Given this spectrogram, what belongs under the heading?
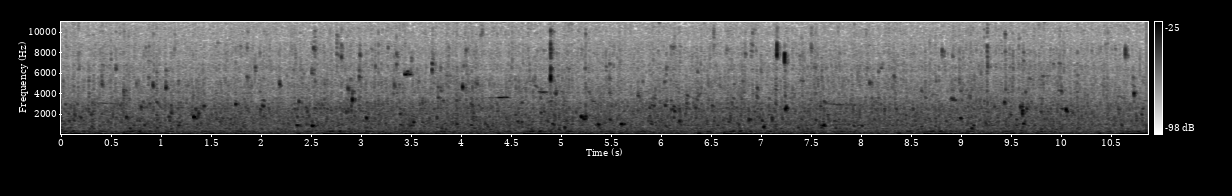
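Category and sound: nature, flowing creek water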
